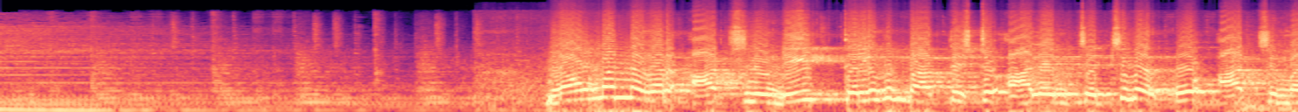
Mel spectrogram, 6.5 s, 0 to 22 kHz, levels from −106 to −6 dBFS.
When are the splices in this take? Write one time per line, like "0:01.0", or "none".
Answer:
0:02.1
